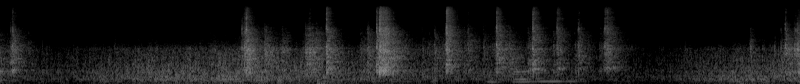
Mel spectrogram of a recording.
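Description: Plastic 3x3x3 Rubik's cube being turned by hand: quick clicks and clacks as the layers snap round, coming in bunches. The clicks start about two seconds in and pause briefly near the end.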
